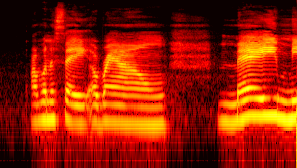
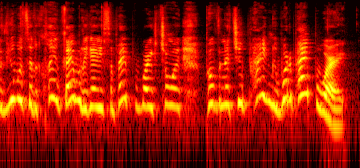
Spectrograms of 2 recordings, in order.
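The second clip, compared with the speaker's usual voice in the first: very high, insistent mom voice; mock challenging mom; 11 semitones higher, faster than usual. Mom challenging her daughter for clinic papers, high and insistent. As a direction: imitate a doubting mother demanding proof. Mom retold demanding proof of pregnancy.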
